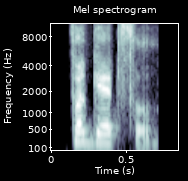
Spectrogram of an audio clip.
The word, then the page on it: forgetful: Indian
